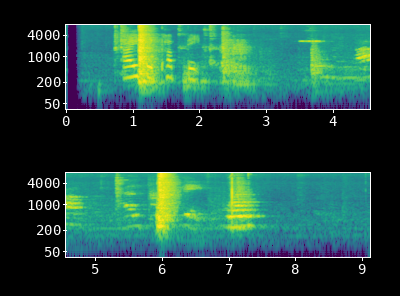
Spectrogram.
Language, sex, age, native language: Icelandic, male, 10, Icelandic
